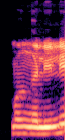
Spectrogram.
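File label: "mengelilingi", Malay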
